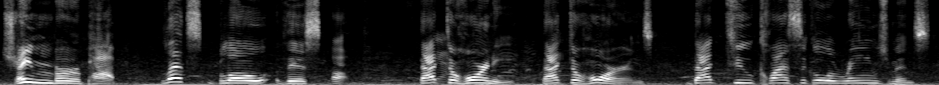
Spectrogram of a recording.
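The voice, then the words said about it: Exaggerated announcer voice. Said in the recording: “I'll do it in the full announcer voice.”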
